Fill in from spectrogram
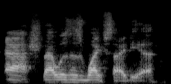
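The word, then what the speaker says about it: Æ: That's pronounced Ash.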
